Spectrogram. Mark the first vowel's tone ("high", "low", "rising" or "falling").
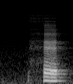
low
